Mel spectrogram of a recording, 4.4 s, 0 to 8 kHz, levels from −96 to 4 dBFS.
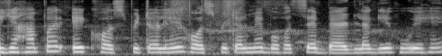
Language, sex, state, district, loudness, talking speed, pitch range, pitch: Hindi, male, Punjab, Fazilka, -16 LUFS, 175 wpm, 205-230 Hz, 215 Hz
